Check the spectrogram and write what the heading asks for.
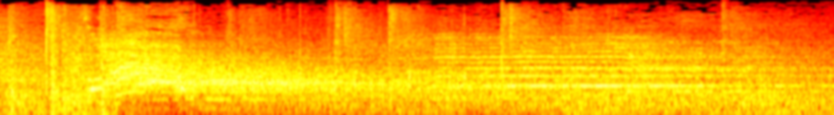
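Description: Sabre blades clashing in a quick exchange, a couple of sharp metallic clicks, followed straight away by a loud shout from a fencer. About two seconds in comes the fencing scoring machine's steady electronic tone, which lasts about a second and a half.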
